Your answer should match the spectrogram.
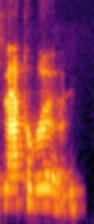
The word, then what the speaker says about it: macaroon: just made of coconut no cuz there's an extra a it's macaroon and this is the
